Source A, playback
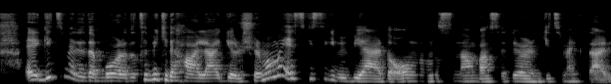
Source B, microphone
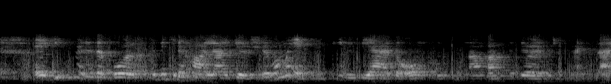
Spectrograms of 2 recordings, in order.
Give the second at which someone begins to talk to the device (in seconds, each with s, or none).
none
